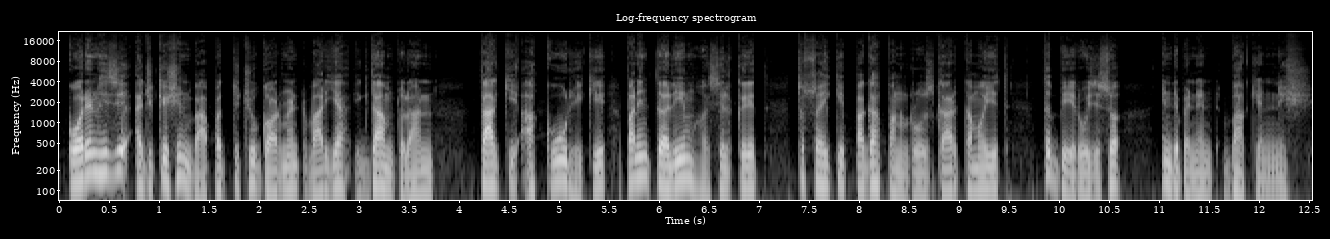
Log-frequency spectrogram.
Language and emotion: Kashmiri, neutral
